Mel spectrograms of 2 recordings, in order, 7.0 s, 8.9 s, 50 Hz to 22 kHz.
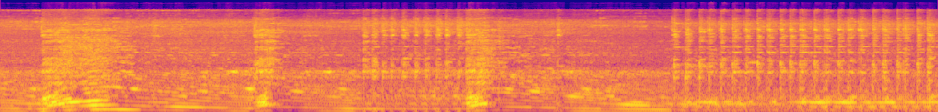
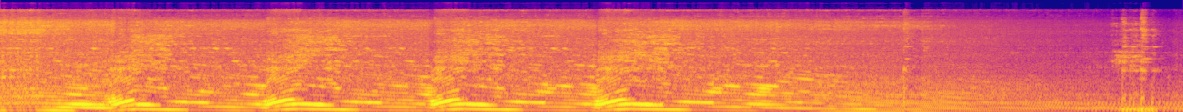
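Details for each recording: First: Yamaha FIZ R two-stroke with standard plug fitted, after checks for a lower-end compression leak and the coil: revs rise and fall unevenly with sharp pops and stumbles; still explodes on throttle, and the pulser is suspected next. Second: Yamaha F1ZR two-stroke after stator coil work to cure popping under throttle: crisp revs rise and fall cleanly in repeated blips, then settle to a quieter idle with no popping; running right.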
